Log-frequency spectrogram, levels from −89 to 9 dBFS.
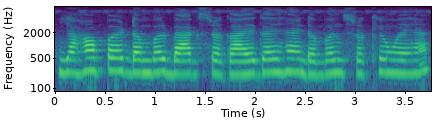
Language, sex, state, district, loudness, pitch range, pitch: Hindi, female, Haryana, Rohtak, -16 LUFS, 220-240 Hz, 230 Hz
